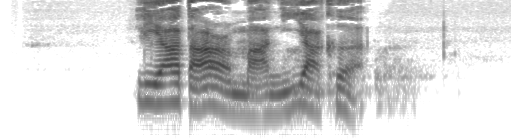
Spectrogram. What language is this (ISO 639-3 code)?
zho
